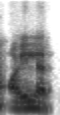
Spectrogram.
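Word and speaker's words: Euler: Similarly अगर आप foreign के वीडियोस देखोगे ई के ऊपर, तो वो उनको प्रोनाउंस करते हैं ऑयलर।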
